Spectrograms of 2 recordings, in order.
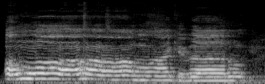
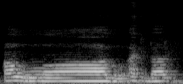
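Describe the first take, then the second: First: The phrase is stretched out very long. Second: The phrase is said at normal length. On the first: The speaker calls it wrong. "you started like five minutes ago" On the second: The speaker calls it right. "the correct way of doing it"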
